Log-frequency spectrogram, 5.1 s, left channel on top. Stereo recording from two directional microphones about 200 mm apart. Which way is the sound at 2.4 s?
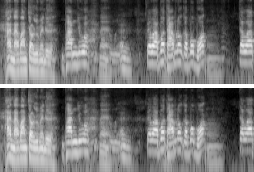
60° left (ahead or behind).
